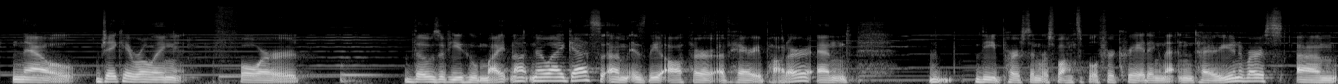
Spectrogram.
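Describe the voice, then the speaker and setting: Hesitant man with a very mellow, dark voice. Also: fairly low pitch, gravelly, muffled recording. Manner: hesitant, halting, self-interrupting. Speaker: podcast host, audio drama narrator and producer. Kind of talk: informal behind-the-scenes solo talk to listeners. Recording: soft guitar music bed under voice. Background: plucked guitar music.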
